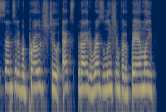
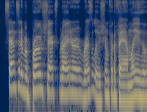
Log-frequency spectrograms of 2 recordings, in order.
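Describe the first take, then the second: First: It is read in the speaker's normal voice. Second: It is read in a put-on, altered voice.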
